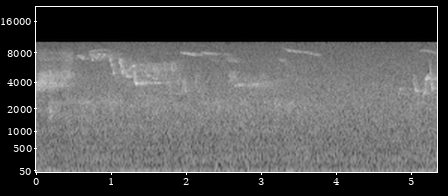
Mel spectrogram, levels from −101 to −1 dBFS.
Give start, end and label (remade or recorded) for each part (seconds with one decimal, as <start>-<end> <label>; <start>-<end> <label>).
0.0-0.5 remade; 0.5-5.3 recorded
